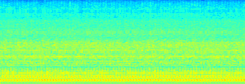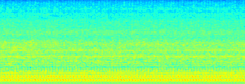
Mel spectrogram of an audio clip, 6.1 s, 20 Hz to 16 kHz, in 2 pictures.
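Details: Honeywell HW5500 5500-watt generator, 337cc engine, after fitting new Hipa carburetor, replacement tank and old gaskets (insulator issue found); smooth, constant drone at steady speed, no surging, misfires or rattles — normal running.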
